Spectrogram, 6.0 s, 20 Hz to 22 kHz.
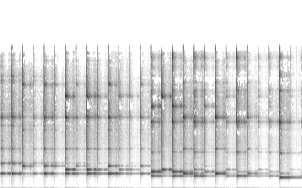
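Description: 8-bit chiptune remake of music from the Kung Fu video game, transposed up nine semitones: a bright, buzzy square-wave melody of short, evenly paced notes over soft low beat pulses.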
